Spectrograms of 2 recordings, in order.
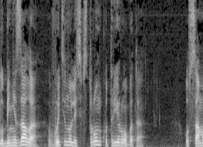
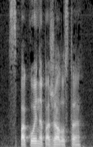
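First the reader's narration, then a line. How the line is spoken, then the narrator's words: Dry. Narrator (Russian): сказал Бейли сухо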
